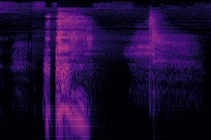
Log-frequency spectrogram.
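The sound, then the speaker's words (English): A woman clears her throat once, a short rasping voiced burst followed by a softer breathy exhale, brief and alone. “clears her throat.”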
